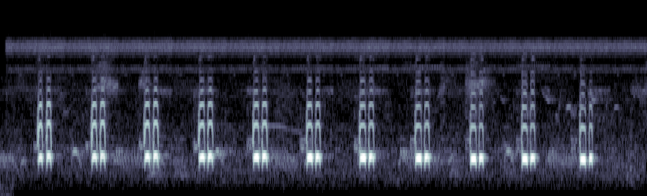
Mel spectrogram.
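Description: A Black-collared Barbet female calls alone, giving a steady series of about twelve hollow, doubled notes, roughly two per second, over a faint high hiss.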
